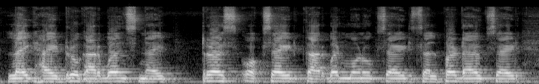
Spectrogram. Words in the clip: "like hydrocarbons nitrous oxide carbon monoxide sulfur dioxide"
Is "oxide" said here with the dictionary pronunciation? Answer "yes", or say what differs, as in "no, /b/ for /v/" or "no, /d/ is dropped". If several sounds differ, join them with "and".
yes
